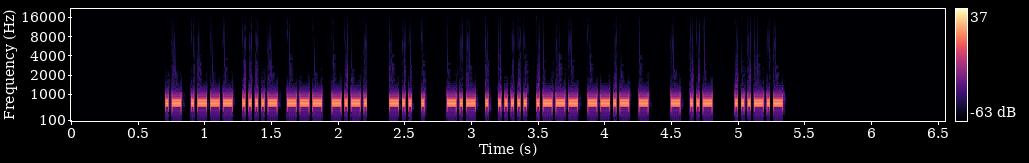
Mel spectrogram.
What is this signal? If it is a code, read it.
Morse code, heard as a keyed tone, about 52 wpm, 700 Hz. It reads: AJ4OC DE KE5JQT TU <SK>
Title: K1USN SST QSO Practice 50wpm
